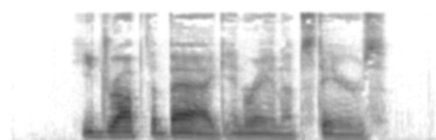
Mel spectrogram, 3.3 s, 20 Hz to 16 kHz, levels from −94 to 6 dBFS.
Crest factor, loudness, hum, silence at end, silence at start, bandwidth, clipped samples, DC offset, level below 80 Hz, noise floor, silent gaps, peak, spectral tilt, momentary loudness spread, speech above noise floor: 18 dB; -26 LUFS; none; 0.4 s; 0.6 s; 11.5 kHz; under 0.1%; under 0.1%; -58 dBFS; -73 dBFS; none; -8 dBFS; -4.5 dB/octave; 13 LU; 48 dB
